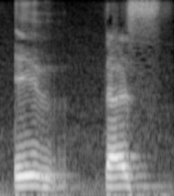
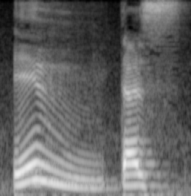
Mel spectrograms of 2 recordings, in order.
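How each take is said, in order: First: The voice stops abruptly after the first word. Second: The first word ends with a puff of breath. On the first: "putus getah suara ... terhenti suara"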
